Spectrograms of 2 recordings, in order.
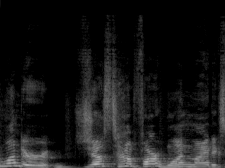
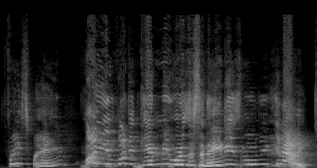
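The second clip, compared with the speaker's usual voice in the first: high, disbelieving outburst; exasperated rant; faster than usual. Real, not acted. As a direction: vent in disbelief. Ranting about movie ending.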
